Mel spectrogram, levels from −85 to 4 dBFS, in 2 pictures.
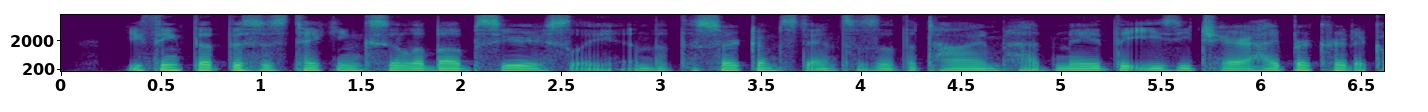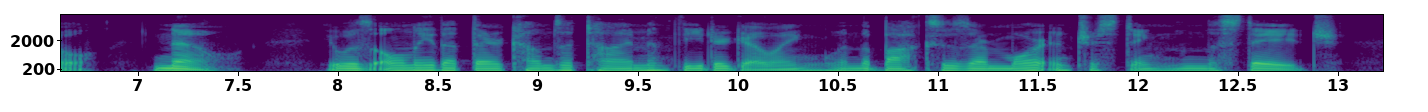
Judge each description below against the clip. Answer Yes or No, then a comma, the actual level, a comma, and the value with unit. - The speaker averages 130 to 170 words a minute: No, average, 190 wpm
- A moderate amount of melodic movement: No, narrow, 2.0 semitones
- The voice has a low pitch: Yes, low, 115 Hz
